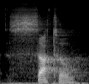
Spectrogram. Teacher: the B is what we call a silent letter so we don't pronounce the B in this word strange but English is very often strange so subtle notice the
